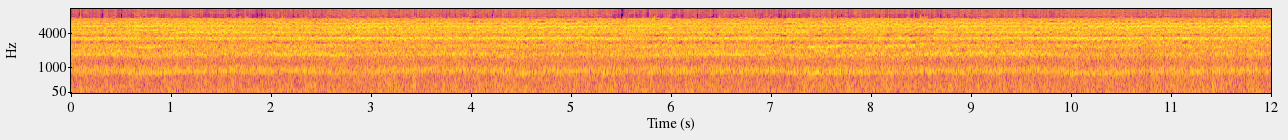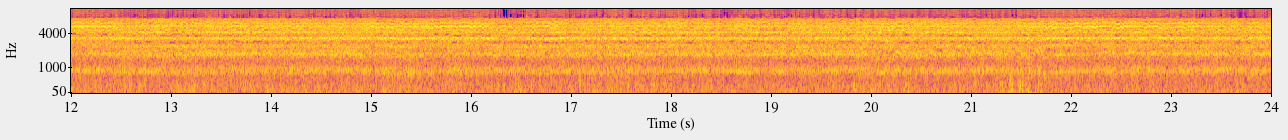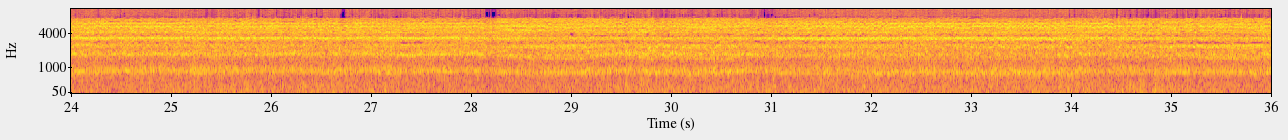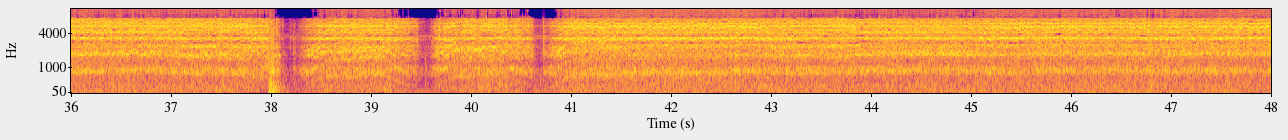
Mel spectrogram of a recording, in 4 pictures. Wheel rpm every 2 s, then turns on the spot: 230, 230, 230, 220, 220, 220, 230, 230, 230, 230, 220, 230, 230, 230, 220, 220, 210, 220, 220, 100, 120, 220, 230, 230.
38-40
